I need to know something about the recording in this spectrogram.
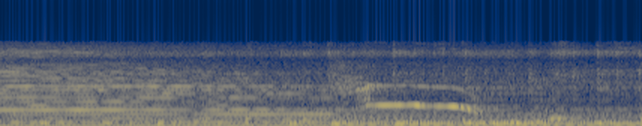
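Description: Guitar played by hand, a chord ringing on. About two and a half seconds in, a cat meows once, a short call that falls in pitch at its end.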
